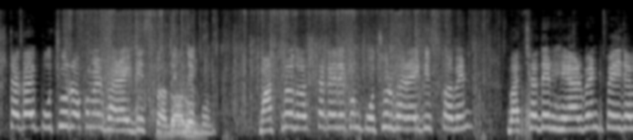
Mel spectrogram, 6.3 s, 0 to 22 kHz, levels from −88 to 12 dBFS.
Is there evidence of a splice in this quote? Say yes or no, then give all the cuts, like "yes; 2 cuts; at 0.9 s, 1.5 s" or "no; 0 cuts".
no; 0 cuts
